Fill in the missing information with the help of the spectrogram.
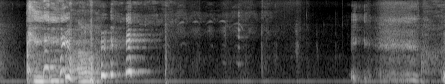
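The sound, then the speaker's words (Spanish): A person eating very spicy food gags and retches: a loud, harsh, choking burst, a short quieter stretch with faint throat noises, then another strained retch. “no vomites, weón, por favor.”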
